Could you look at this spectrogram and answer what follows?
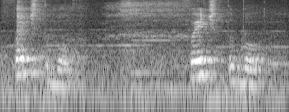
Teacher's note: The stress is located on the first syllable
